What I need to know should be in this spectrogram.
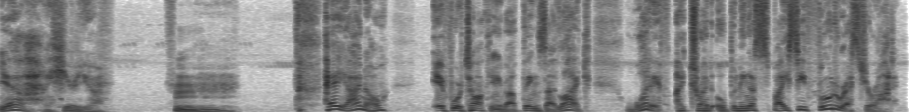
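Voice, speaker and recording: A man's voice: medium pitch, sing-song, unhurried, a bit bright, husky, full character voice. A man playing a modest, good-natured young swordsman with a casual, unpretentious way of talking, in video game dialogue. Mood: musing, friendly. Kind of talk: English-language video game character dialogue.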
